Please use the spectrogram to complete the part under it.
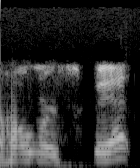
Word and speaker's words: Homer Spit: Went out on the Homer Spit, and that's not a mispronunciation. It's called the Homer Spit.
